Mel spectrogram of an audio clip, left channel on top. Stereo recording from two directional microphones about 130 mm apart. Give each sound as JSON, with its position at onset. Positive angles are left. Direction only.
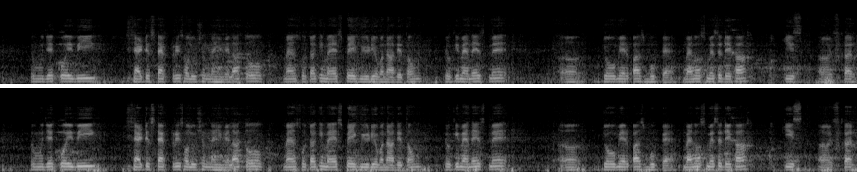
{"t": 0.3, "sound": "speech", "side_deg": -30}
{"t": 1.3, "sound": "speech", "side_deg": -15}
